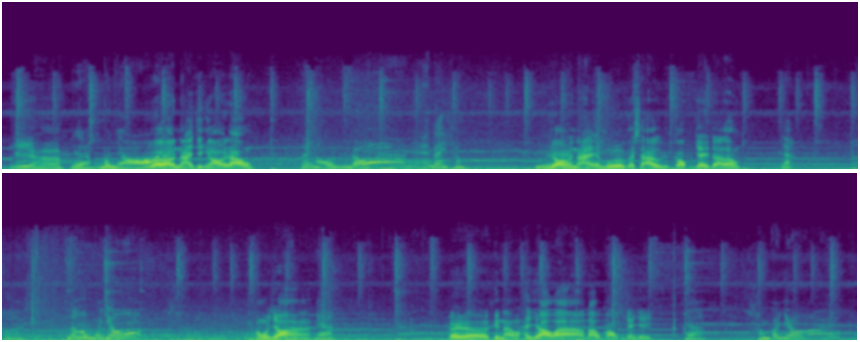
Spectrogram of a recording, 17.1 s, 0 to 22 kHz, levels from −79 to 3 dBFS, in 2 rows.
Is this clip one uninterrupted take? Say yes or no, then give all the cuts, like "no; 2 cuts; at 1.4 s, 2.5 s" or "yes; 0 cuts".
yes; 0 cuts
